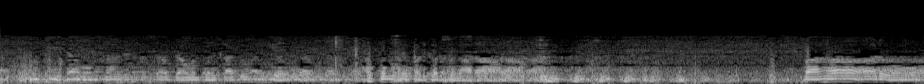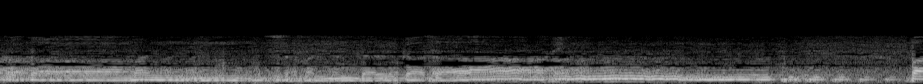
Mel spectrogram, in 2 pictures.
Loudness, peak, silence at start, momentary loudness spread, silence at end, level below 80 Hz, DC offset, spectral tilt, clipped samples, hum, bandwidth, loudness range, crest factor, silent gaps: -22 LUFS; -6 dBFS; 0 s; 7 LU; 0 s; -50 dBFS; under 0.1%; -12.5 dB/octave; under 0.1%; none; 4 kHz; 3 LU; 16 dB; none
